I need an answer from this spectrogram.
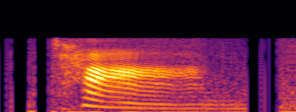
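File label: "caan4", Cantonese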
